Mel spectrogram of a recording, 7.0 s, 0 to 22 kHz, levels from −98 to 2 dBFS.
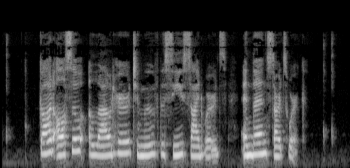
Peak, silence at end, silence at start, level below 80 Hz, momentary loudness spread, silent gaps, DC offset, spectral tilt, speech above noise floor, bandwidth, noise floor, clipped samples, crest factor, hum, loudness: -4 dBFS; 1.1 s; 0.8 s; -60 dBFS; 13 LU; none; under 0.1%; -5 dB/octave; 37 dB; 11.5 kHz; -56 dBFS; under 0.1%; 16 dB; none; -19 LUFS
